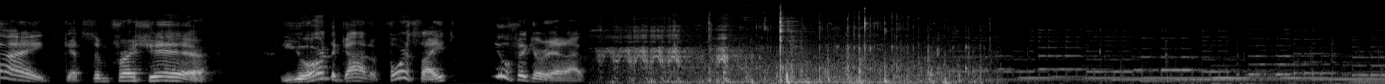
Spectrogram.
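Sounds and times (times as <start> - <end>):
speech: 0.2 - 2.2, 2.8 - 6.6
horse whinnying: 5.8 - 10.2
horse hooves clip-clopping as a horse-drawn chariot sets off: 6.0 - 13.6
chariot harness noise: 7.0 - 10.1.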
